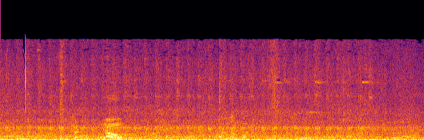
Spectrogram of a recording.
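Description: A steady low rumble, like a vehicle engine running nearby, under brief snatches of voices, one short utterance about a second in.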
